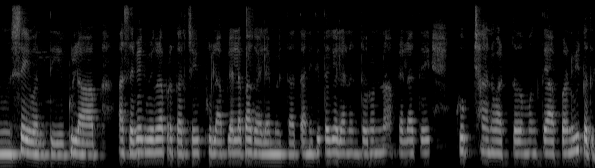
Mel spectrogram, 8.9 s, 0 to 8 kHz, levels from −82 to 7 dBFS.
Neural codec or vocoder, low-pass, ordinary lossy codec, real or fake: none; 7.2 kHz; none; real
